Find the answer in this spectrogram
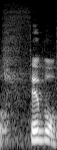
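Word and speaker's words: Fblthp: in it it's been really like known as fibble thip fibble fibble FIP yeah fibble yeah and it's been so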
